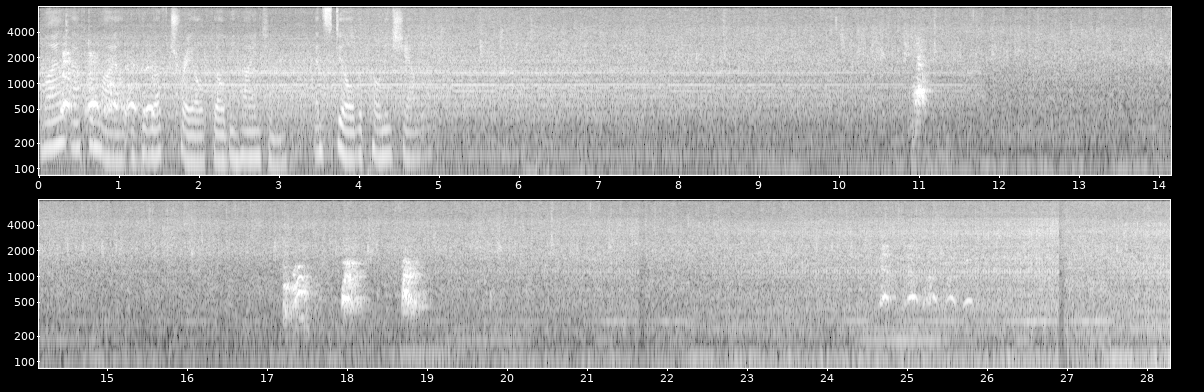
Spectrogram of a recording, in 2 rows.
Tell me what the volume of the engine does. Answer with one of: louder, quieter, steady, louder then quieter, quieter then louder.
quieter then louder.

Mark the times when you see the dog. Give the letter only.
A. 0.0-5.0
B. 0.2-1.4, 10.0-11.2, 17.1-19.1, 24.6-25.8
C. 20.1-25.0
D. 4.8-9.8
B.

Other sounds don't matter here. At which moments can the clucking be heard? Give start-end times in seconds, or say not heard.
not heard.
